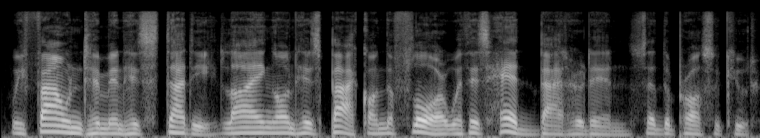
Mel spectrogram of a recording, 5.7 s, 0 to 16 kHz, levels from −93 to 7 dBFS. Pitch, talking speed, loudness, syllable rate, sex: 125 Hz, 220 wpm, -19 LUFS, 5.1 syllables/s, male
